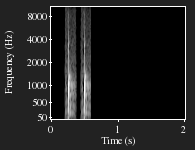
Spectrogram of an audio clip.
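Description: Two quick cartoon-style plop sound effects, about a quarter second apart, from an animated logo intro.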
